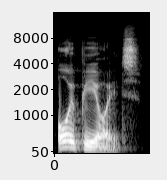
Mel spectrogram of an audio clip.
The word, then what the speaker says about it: opioids: And of those, about 70% came from synthetic opioids. Opioids, that's the proper pronunciation.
